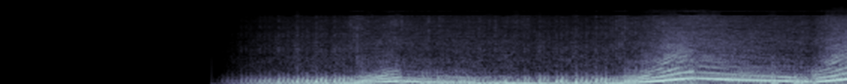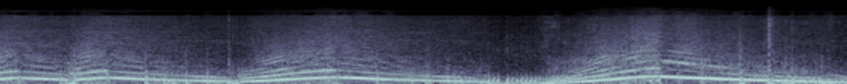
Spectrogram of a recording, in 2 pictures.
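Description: Motorcycle engine revved hard about six times after a second of silence, each blip rising and falling in pitch.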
